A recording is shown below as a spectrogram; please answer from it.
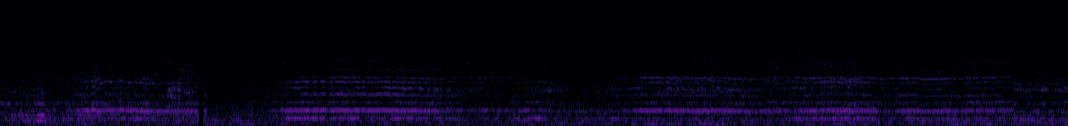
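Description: Bees buzzing faintly, a low hum that swells and fades several times as they fly among the flowers.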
